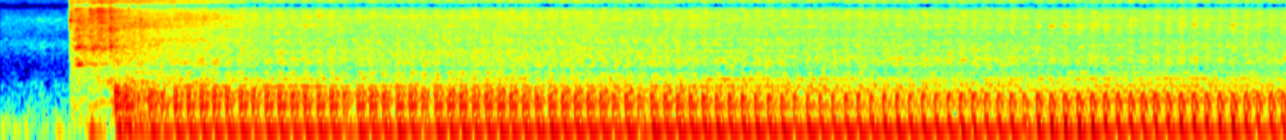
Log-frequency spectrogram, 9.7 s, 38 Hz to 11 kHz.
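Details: Honda TRX 250X quad on its stock OEM exhaust (called restrictive), before the HMF exhaust install. Fires up quickly into an even single-cylinder thump, about three beats a second, smooth with no knocks; doesn't sound horrible, healthy idle.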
